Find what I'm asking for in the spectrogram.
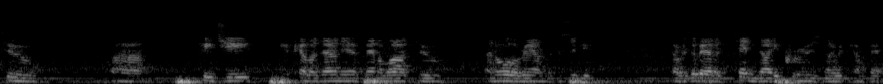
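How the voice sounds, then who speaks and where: A man with an Australian accent, fairly high in pitch and fairly even in intonation, amid audible room echo and noticeable background noise. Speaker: baking educator and author. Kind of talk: book talk presentation. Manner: fast.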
